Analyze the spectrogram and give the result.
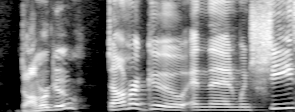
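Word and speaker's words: Domergue: they changed the pronunciation of their last name halfway through the movie? Domergu? Domergu, and then when she says it, she says Domergurg or something.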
